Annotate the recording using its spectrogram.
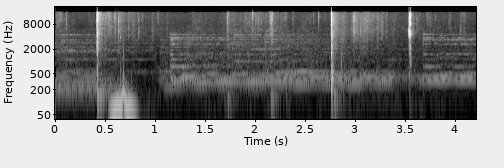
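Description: A few sharp single knocks of a blade striking while cassava roots are dug and cut out of dry soil, with a dull thump about half a second in, over steady background music.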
